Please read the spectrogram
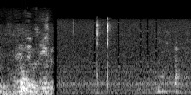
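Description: Voices in a hall, cut off abruptly under a second in, then quiet room tone with two sharp clicks in quick succession.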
